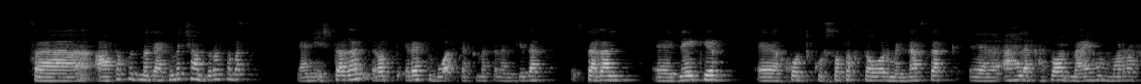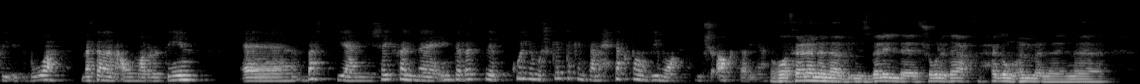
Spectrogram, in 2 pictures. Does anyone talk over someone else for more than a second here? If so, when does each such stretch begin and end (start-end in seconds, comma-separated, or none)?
none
